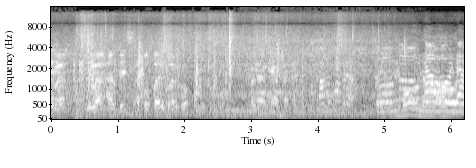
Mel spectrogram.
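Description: Indistinct crew voices inside a yacht's cabin, with scattered knocks and clatter. About five seconds in, a person starts singing.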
